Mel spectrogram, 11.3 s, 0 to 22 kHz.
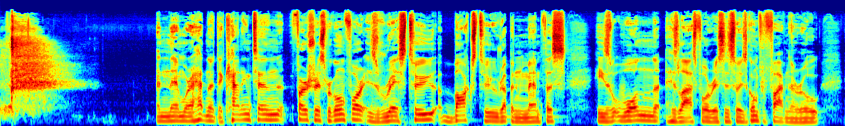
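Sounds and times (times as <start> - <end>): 
sharp whip crack with bright hissing tail: 0.0 - 1.1
speech: 2.1 - 11.2.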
